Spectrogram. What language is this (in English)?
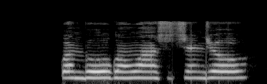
Chinese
